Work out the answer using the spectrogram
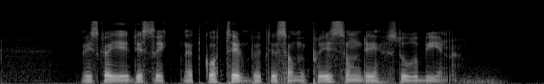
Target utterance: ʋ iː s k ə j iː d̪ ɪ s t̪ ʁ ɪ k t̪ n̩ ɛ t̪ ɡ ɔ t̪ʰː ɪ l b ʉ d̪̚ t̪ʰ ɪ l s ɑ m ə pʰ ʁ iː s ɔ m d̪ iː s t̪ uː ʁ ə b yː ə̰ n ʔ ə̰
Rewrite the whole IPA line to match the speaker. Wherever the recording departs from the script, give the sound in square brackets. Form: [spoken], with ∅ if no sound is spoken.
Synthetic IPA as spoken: ʋ iː s k [ɑ] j iː d̪ ɪ s t̪ ʁ ɪ k t̪ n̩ ɛ t̪ ɡ ɔ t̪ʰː ɪ l b ʉ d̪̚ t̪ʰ ɪ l s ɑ m ə pʰ ʁ iː s ɔ m d̪ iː s t̪ uː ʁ ə b yː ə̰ n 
